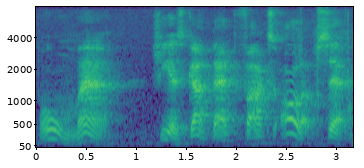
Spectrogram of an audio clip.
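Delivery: ordinary delivery, nothing marked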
